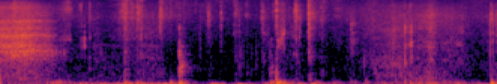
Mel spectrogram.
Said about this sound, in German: Lass mich noch kurz diese Mail zu Ende schreiben. Nur diese eine Mail. Lass sie mich schreiben schnell.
